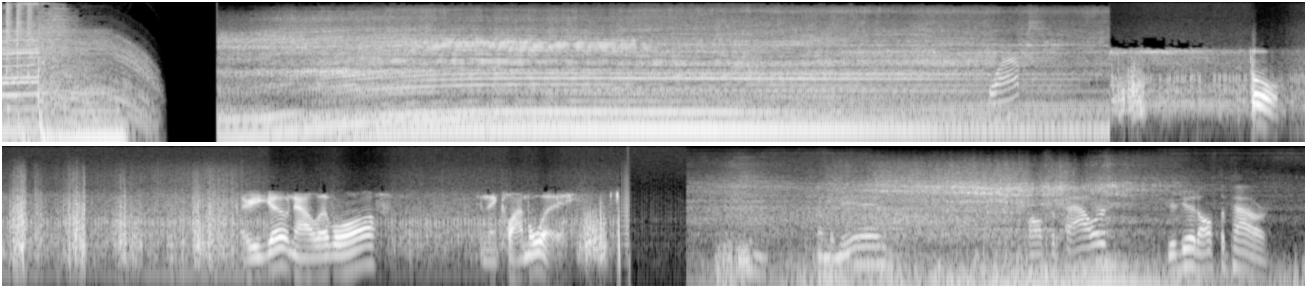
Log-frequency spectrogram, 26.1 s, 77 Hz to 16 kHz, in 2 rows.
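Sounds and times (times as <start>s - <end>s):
light aircraft engine and propeller: 3.6s - 15.7s
spoken calls over intercom: 12.5s - 12.9s, 15.4s - 16.9s, 17.8s - 18.9s.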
